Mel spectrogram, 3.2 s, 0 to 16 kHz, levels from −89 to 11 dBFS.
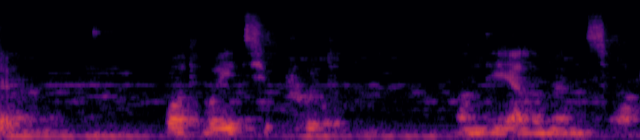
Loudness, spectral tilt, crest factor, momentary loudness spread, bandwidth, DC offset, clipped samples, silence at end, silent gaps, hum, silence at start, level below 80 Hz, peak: -41 LUFS; -6.5 dB/octave; 18 dB; 15 LU; 11 kHz; under 0.1%; under 0.1%; 0 s; none; none; 0 s; -72 dBFS; -22 dBFS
